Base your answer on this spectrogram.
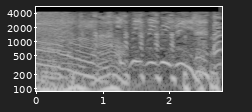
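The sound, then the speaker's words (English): A voice imitates a pack of race cars coming by and passing during a race, starting with a long buzzing engine drone, then a rapid series of rising and falling vocal whooshes, loud. “And they come by and it's like...”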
